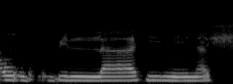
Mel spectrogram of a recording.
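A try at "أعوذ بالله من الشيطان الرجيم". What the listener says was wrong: में है ना, में नहीं है, मी नशै। पहले अपनी मी पहले कहें अलहदा। ठीक है, क्योंकि ये आदत पड़ी हुई है हमें में नशैता कहने की ना,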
